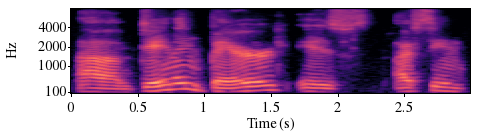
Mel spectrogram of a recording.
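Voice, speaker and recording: Male podcast co-host, mid-pitched, casual and a little halting. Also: expressive. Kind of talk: casual podcast chat about fan casting.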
